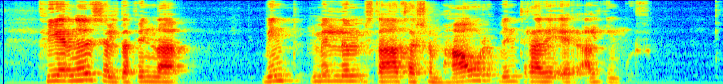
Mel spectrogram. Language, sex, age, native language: Icelandic, male, 30-39, Icelandic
